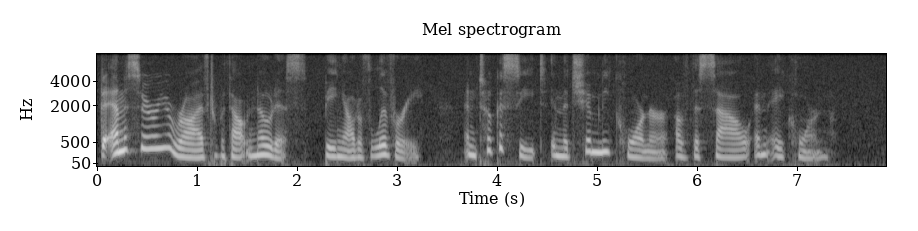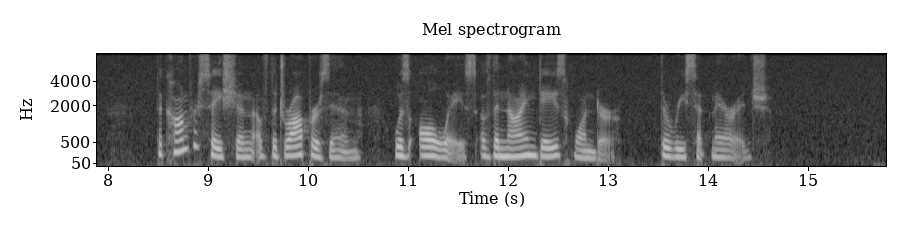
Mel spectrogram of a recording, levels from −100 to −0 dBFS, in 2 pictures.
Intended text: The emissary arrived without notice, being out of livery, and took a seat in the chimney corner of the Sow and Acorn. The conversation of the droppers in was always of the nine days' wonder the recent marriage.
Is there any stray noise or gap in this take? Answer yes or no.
no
